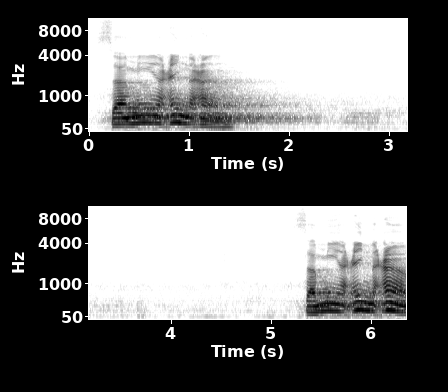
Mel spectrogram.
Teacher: Sami'in a sama kasratain berjumpa sama huruf a, tidak boleh dengung.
